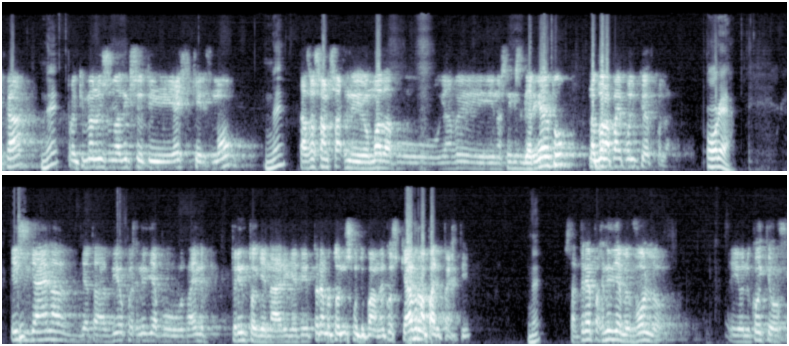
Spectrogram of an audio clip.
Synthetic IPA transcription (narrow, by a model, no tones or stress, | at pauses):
ikɐpɾo̞cime̞noiso̞znɐðiksio̞t̪ie̞çi̥ceɾiθmo̞nkɐθo̞sɐmpsɐxnio̞mɐðɐpuʝɐnɐveinɐsçist̪iɡɐɾʝe̞ɾɐt̪unɐbɾinɐpɐipo̞lipço̞efko̞lɐ | oɾeɐ | iso̞zʝɐe̞nɐʝɐt̪ɐðio̞pe̞xniðʝɐpuθɐine̞pɾint̪o̞ʝe̞nɐɾiʝɐt̪ipɾepinɐt̪o̞nisumot̪ipɐnmeko̞sceɐvɾonɐpɐɾipe̞xt̪i | n | st̪ɐt̪ɾiɐpe̞xniðʝɐme̞vo̞lo̞ | io̞niko̞ceof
